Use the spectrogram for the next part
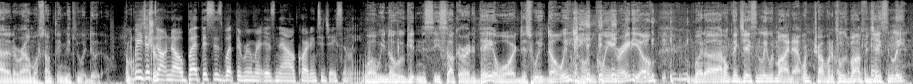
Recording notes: Today on the show we opened up the phone lines to see what our listeners thought.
